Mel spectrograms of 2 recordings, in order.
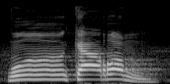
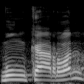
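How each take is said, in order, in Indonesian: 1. Bunyi n sebelum k kabur dan sengau. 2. Bunyi n sebelum k sepenuhnya jelas. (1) "tapi mukarom" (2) "bukan mungkaron"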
